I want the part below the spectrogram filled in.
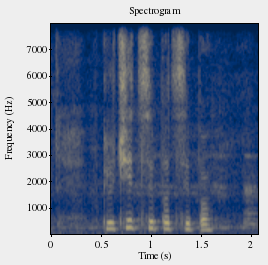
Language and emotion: Russian, neutral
